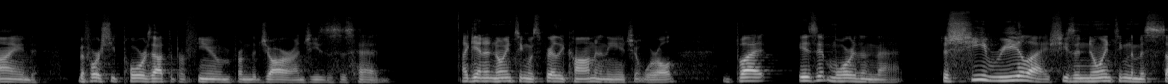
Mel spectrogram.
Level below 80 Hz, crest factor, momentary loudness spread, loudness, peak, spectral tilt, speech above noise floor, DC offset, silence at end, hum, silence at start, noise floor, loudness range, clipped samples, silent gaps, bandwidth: -78 dBFS; 20 dB; 13 LU; -28 LUFS; -8 dBFS; -6 dB/octave; 48 dB; under 0.1%; 0 s; none; 0 s; -76 dBFS; 4 LU; under 0.1%; none; 13.5 kHz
